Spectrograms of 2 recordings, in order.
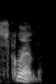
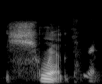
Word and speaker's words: shrimp: don't realize it, like if somebody says scrimp and that's just how they pronounce it, I always come and get caught. I say, when you out in public and you're not being funny, I realize that you're not, that's how you pronounce it. It's actually enunciated shrimp.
